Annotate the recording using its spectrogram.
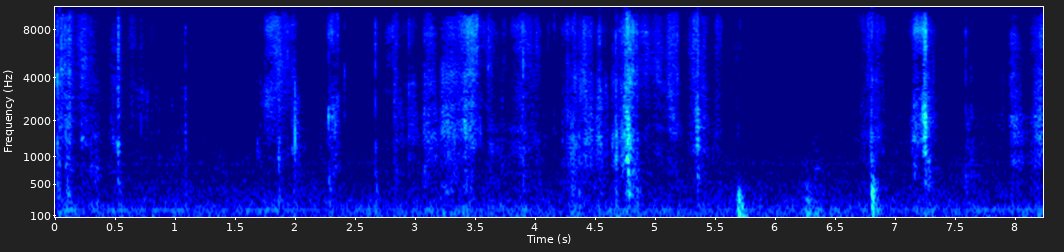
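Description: Paper die-cut shapes and thin translucent sheets being handled and shuffled: faint rustling and sliding of paper, with a few short, sharper crinkles.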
